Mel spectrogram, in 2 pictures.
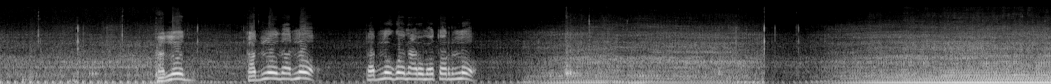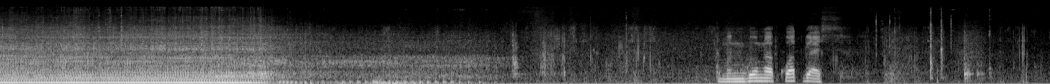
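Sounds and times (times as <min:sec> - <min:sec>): motorcycle engine revving: 0:00.0 - 0:15.7.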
